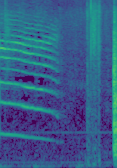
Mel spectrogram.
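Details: Tuxedo cat named Alfie talking to its owner, a long clear meow with a slowly falling tone lasting nearly a second, followed by two short knocks or thumps.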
